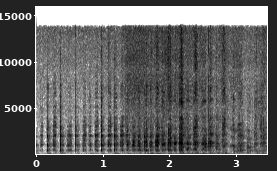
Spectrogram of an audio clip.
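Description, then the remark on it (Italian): Falco, a two-year-old honey-coloured Labrador, pants steadily, quick rhythmic breaths in and out repeating throughout, breathy and fairly loud, with no talking. “Questo è un Labrador di anni 2, color miele.”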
